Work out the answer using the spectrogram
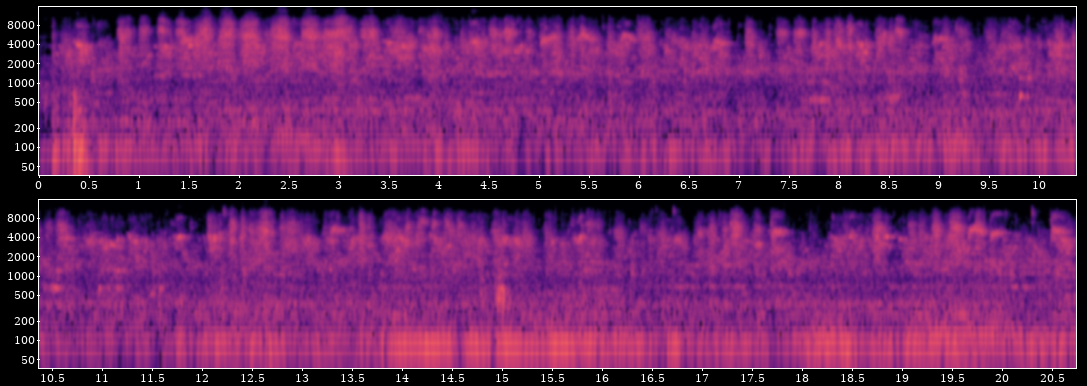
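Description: Small birds chirping continuously in the background, many short high chirps overlapping, over a faint low hum.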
